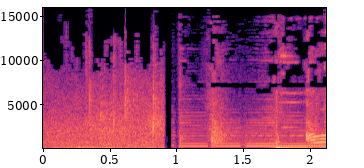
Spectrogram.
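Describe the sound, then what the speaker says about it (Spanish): Rain falling steadily, a broadband hiss for the first second, then a pause and more pattering with other sounds mixed in. "hoy sí me sirvió mi chamarra para esta lluvia de hoy."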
